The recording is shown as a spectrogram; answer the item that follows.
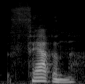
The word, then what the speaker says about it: Fern: actual Mage Apprentice fan fan just to to pronounce it again it's Fern it means as much as far away or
